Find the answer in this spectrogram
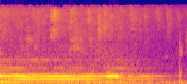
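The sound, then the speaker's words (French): Steady autumn rain falls in a soft, continuous patter, fairly quiet, with a low constant hum running underneath and no voices. “C'est l'automne, il pleut.”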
